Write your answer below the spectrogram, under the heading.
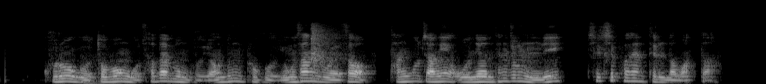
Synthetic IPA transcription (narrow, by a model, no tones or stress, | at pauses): kuɾoɡutoboŋɡusʰʌde̞buŋɡujʌŋdɯŋpʰoɡujoŋsʰanɡue̞sʰʌtaŋɡud͡ʑaŋe̞ʔoɲʌnsʰe̞ŋd͡ʑoŋɲuʎːi | t͡ɕʰiɭɕ͈ipʰʌsʰe̞ntʰɯɾɯɭnʌmwa̰t̚t͈a̰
